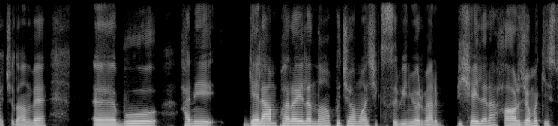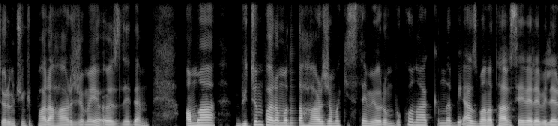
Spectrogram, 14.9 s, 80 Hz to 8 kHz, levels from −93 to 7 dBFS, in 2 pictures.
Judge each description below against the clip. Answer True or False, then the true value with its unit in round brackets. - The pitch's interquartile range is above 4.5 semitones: False (3.4 semitones)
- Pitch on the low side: True (125 Hz)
